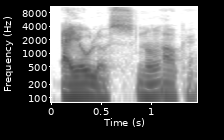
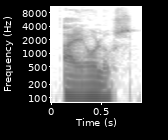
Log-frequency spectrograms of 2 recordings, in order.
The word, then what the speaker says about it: Aeolos: Eh bien, je pense que je l'ai prononcé comme Aeolos. Je dis Aeolos.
